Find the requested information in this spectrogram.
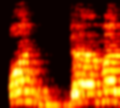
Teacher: Kemudian qaddamat, qafnya dibaca tafkhim atau tebal, fathah 1 harokat, kemudian dalnya ditasydidkan. Membaca huruf qaf dengan posisi mulut bibir bawah agak tertutup, kemudian dal yang tasydid dengan posisi mulut terbuka, tersenyum karena tarqiq. Qaddamat, setelah dal yang tasydid dan fathah 1 harokat, kemudian mimnya dibaca fathah 1 harokat tipis, kemudian huruf ta yang sukun atau mati dibaca hamas atau tak hamas, ada etsnya.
